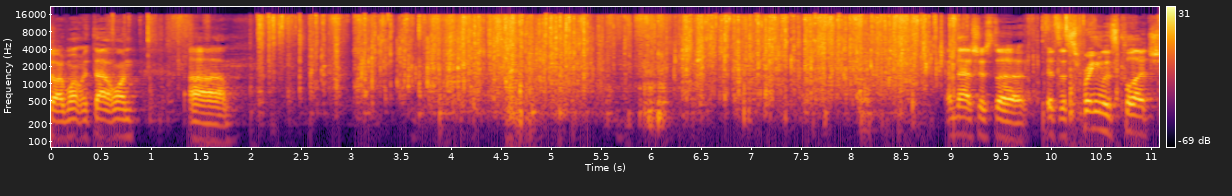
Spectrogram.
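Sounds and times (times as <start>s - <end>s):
plastic wrapping crinkling: 1.1s - 10.8s.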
